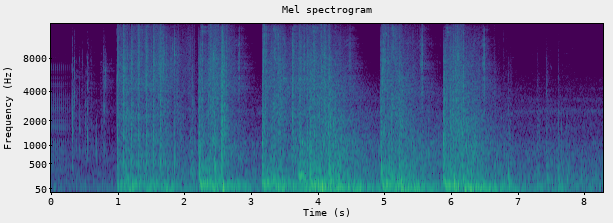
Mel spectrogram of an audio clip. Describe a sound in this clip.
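Gunshots fire rapidly and loudly in a room.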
